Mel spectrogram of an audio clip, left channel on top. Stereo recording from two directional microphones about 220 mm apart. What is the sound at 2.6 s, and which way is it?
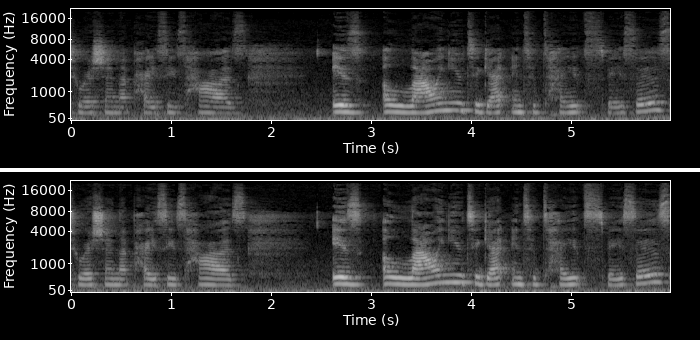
A woman's voice, 40° right (ahead or behind).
